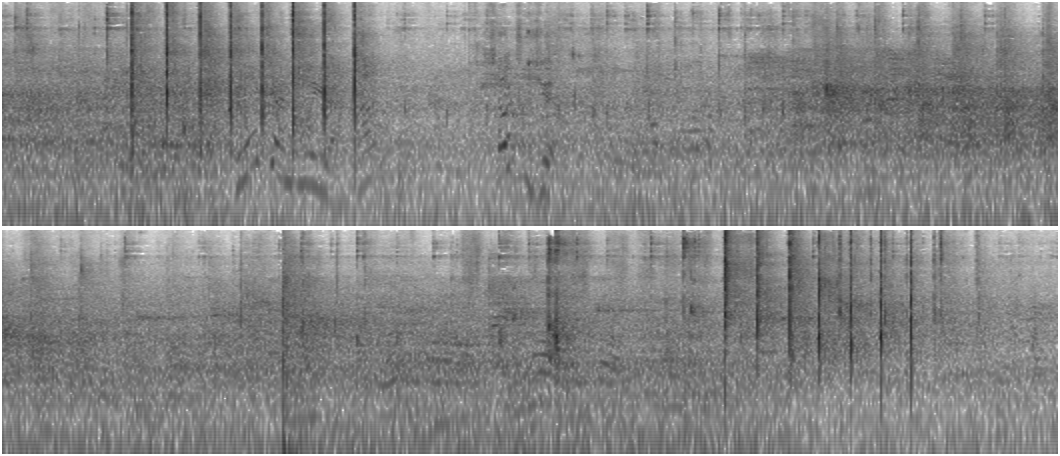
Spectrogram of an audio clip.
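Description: A table tennis ball clicks back and forth in quick rallies.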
